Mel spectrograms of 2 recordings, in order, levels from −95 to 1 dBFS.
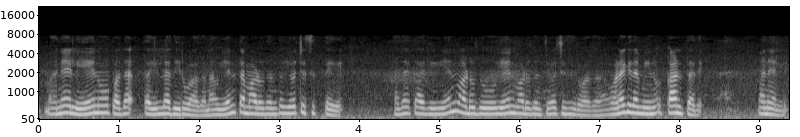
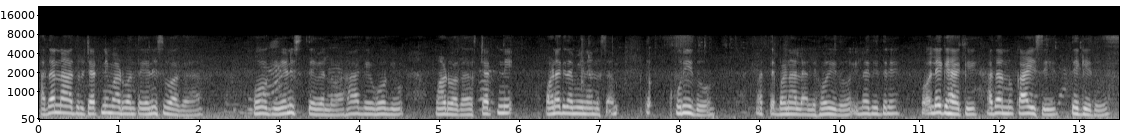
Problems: background conversations at intervals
